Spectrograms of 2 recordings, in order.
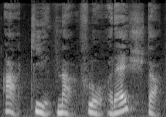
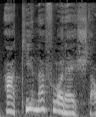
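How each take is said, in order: First: "Aqui na floresta" slowly, a-qui-na-flo-res-ta in separate beats; syllable by syllable. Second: Said in the usual way. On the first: Shown as a demonstration. Teacher scanning the first verse, "Aqui na floresta" split into syllables. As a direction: count out "Aqui na floresta" with a gap after each syllable. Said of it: "eu vou contar até o rés". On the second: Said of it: "o primeiro verso".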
